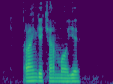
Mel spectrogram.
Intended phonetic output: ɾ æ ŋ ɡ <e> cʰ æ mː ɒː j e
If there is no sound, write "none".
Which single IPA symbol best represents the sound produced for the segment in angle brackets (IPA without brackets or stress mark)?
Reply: e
